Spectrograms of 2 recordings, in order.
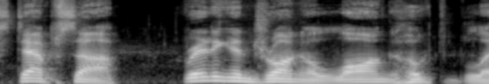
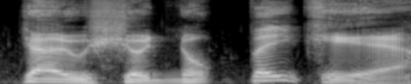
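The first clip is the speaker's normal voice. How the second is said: put-on goblin voice, lower and quieter; 2 semitones lower, 4 dB quieter than usual. Telling the story to the listeners, the narrator voices the goblin leader: goblin voice. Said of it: "I'm not doing that voice anymore. It's hard on my throat".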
